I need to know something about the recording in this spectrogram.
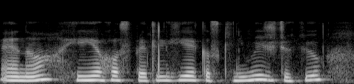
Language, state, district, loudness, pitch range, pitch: Sumi, Nagaland, Kohima, -15 LUFS, 180-200 Hz, 190 Hz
